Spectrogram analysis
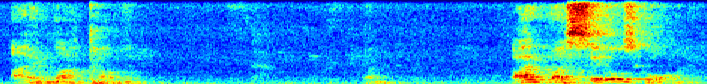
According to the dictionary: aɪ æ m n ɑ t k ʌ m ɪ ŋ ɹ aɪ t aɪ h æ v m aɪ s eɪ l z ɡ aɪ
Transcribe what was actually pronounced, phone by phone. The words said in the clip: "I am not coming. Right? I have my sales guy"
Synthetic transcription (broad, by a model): aɪ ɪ m n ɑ t k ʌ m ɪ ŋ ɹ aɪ t aɪ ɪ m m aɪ s eɪ l z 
